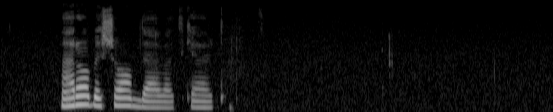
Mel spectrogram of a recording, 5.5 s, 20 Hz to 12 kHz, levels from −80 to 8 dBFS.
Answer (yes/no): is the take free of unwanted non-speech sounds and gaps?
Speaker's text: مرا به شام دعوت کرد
yes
